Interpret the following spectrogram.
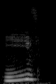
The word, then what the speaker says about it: Evis: How to pronounce this? Eve. It's pronounced Eve?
